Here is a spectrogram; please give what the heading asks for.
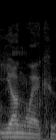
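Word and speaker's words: Younghoe Koo: Who I've learned I was saying his name wrong on Is that Sunday. Song Ho Koo or Young Wei. Young Wei Koo?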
